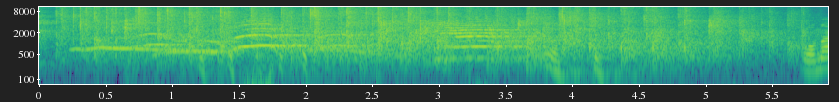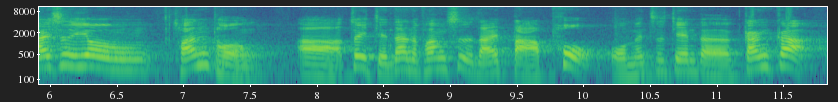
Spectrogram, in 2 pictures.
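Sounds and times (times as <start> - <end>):
audience applause: 0.0 - 5.8
speech: 3.9 - 4.4, 5.8 - 11.8.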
